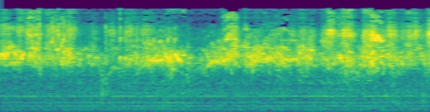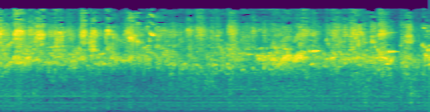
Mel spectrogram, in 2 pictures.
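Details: A budgerigar family keeps up a busy, squawky chatter: overlapping high chirps, warbles and harsh notes with no break.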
